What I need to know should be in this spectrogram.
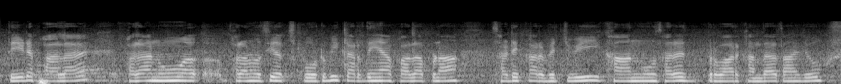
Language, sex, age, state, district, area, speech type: Punjabi, male, 30-45, Punjab, Bathinda, rural, spontaneous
